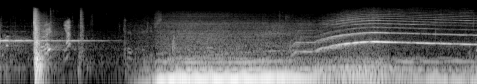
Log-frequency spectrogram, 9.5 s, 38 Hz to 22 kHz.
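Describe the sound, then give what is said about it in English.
A few short electronic beeps and a tone, then a heavy engine rumbles and a fire truck siren wails in, rising and holding steady over the loud, droning cabin noise, heard from the high back seats inside a 40-foot Contra Costa Fire Protection District Station 6 truck in Concord, California, responding to a call. “It's so loud inside the truck that the guys wear these headphones as if they're in a helicopter to talk to each other.”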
